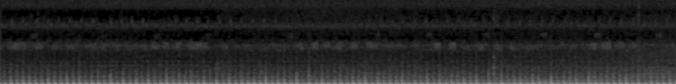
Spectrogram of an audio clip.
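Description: A motorcycle engine running at a low, steady idle: an even, rapid putter of about a dozen beats a second that stays level throughout.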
